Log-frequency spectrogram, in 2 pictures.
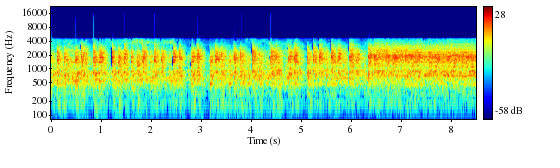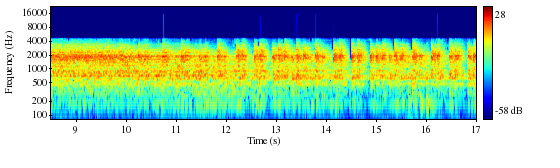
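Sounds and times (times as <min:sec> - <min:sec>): steady drum beat: 0:00.0 - 0:17.0
synthesizer and guitar wash: 0:00.0 - 0:17.0.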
